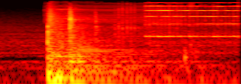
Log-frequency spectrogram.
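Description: An office desk telephone in The Stanley Parable starts ringing abruptly, its bright electronic trill loud and close, then tails off into a lingering tonal hum with no voice over it.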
